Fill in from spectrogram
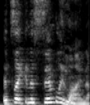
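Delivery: high, bright-eyed exclamation; eager kid discovering a trick; excited exclaim. A narrator's reading. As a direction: burst out with a new idea. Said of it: "I exclaim".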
